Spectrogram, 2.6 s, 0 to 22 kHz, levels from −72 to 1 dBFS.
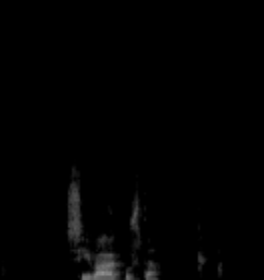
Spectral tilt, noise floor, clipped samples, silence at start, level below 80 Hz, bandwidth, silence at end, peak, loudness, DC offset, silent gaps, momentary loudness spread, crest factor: -4 dB/octave; -86 dBFS; under 0.1%; 0.65 s; -72 dBFS; 11.5 kHz; 0.4 s; -22 dBFS; -41 LUFS; under 0.1%; none; 22 LU; 22 dB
